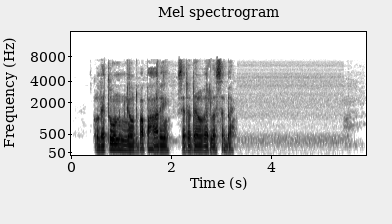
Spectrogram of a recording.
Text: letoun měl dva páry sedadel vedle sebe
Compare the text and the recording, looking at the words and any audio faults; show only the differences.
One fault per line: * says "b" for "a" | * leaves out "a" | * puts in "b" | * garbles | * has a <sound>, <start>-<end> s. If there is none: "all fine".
all fine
